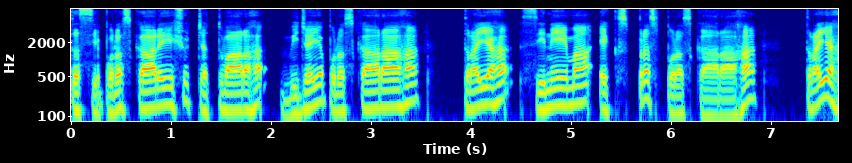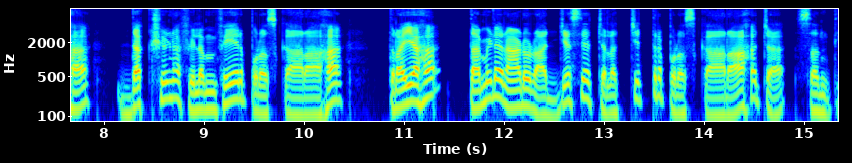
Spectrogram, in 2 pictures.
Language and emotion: Sanskrit, neutral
